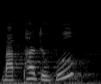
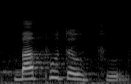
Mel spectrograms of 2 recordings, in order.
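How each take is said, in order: First: It is said with the usual Korean pronunciation. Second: It is said with the original Chinese-style pronunciation.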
